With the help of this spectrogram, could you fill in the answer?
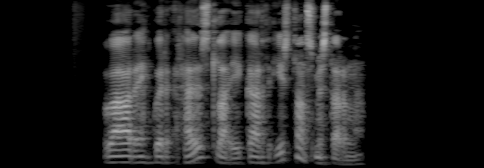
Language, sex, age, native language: Icelandic, male, 30-39, Icelandic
